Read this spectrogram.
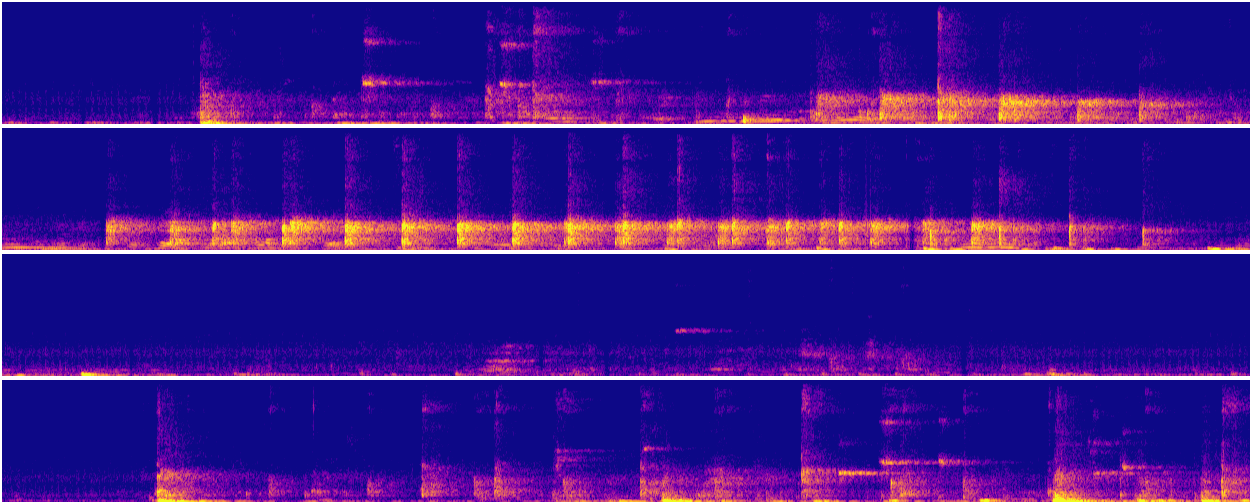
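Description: A table tennis ball clicks quickly back and forth off paddles and the table in a large echoing hall.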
